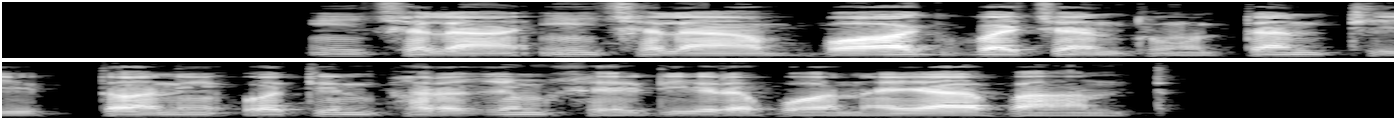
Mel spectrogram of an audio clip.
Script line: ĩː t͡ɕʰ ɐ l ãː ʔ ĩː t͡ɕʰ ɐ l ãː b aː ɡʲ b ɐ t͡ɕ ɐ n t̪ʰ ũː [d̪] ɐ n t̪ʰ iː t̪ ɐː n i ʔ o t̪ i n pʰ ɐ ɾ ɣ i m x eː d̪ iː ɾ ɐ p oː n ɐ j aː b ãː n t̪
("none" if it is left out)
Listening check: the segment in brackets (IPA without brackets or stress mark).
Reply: t̪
